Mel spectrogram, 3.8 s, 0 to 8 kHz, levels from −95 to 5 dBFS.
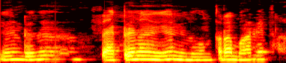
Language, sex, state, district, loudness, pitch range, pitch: Kannada, female, Karnataka, Belgaum, -13 LUFS, 165-180 Hz, 175 Hz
